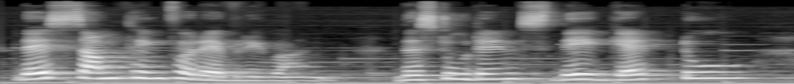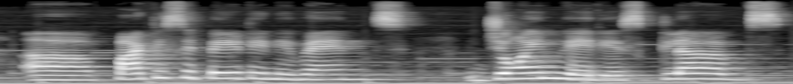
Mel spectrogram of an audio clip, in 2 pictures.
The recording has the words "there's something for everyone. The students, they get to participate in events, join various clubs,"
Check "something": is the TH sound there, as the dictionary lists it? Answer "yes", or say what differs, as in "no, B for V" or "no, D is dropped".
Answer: no, T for TH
